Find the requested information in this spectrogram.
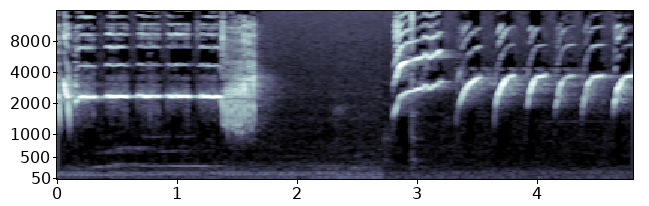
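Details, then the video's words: Timbrado canary holding a pure, level whistled tone for over a second, then falling silent. It resumes with sharp sweeps and a regular series of arched, swooping notes about four per second. "canary timbrado"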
